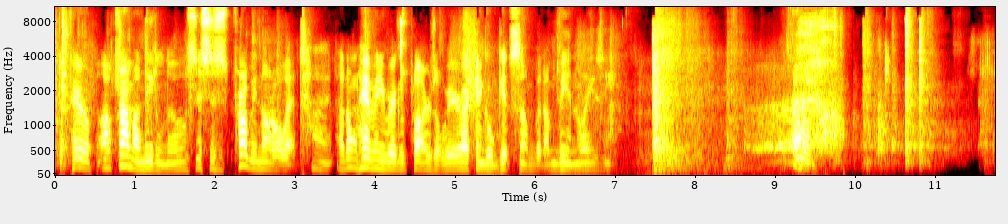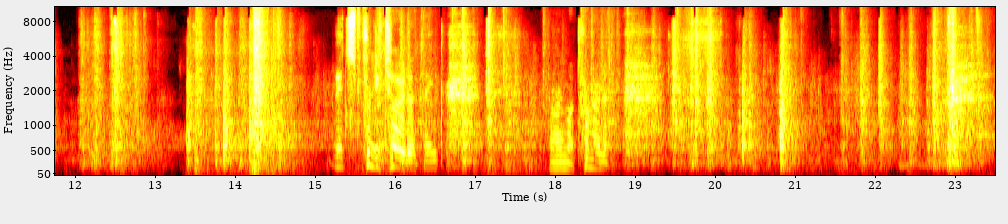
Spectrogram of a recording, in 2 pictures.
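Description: Metal parts and wires click and rattle.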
